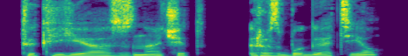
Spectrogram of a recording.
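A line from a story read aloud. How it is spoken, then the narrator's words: Babbling. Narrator (Russian): пролепетал Роб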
